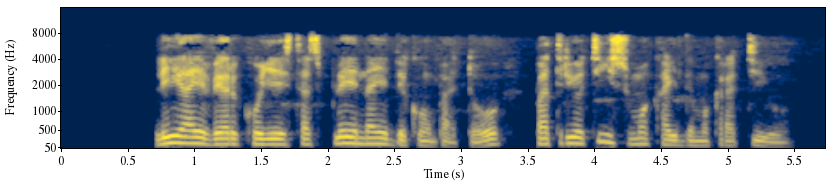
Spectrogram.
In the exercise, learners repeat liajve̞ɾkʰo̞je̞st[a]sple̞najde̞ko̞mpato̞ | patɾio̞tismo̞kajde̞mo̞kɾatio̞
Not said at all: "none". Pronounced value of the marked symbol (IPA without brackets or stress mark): a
